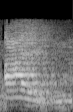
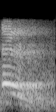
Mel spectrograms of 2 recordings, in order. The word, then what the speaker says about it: aime: Zénab aime, attention ici, Zénab aime, beaucoup les élèves, en arrivant ici, ils disent toujours aime. Non, ça n'existe pas en français. La prononciation aime n'existe jamais en français. Ici on dit aime.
